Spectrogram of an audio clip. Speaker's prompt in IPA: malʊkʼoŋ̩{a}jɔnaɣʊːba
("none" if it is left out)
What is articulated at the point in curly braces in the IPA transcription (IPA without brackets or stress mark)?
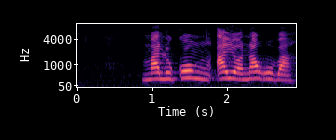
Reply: a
